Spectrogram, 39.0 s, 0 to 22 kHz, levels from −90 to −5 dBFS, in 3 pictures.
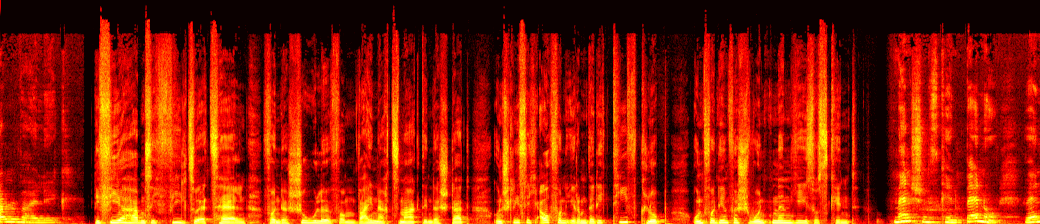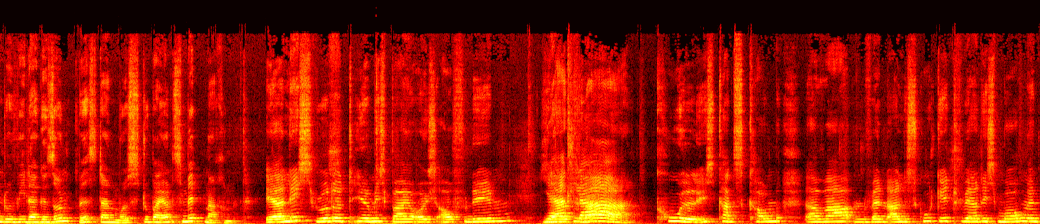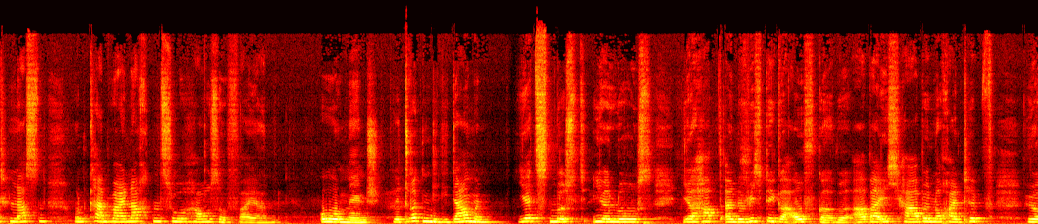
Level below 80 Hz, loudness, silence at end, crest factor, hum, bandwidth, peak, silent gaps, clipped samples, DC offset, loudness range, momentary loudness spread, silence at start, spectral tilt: -46 dBFS; -19 LUFS; 0 s; 16 dB; none; over 20 kHz; -2 dBFS; none; under 0.1%; under 0.1%; 5 LU; 11 LU; 0 s; -5 dB/octave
